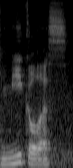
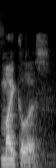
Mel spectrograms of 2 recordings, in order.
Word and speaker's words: Mikolas: Miles Mikolas. I sound really weird when I try to say it correctly. Going for St. Louis. Mikolas? I think it's Michaelis.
